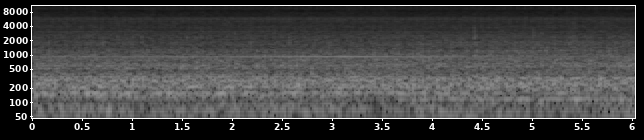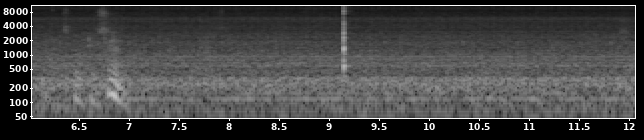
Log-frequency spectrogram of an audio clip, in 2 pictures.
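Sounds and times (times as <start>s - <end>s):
room noise hum and hiss: 0.0s - 12.0s.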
